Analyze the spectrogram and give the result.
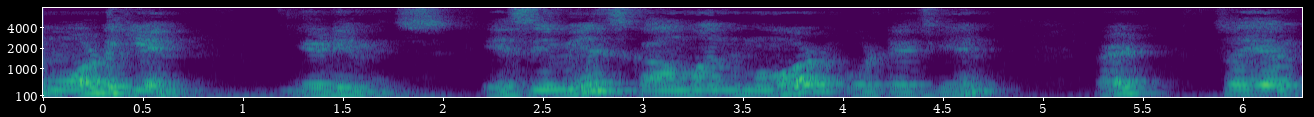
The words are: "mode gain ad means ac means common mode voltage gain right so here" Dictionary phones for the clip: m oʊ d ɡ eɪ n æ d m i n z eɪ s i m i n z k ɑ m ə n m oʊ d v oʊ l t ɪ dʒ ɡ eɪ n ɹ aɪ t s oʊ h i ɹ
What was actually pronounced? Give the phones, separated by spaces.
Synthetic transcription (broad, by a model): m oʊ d ɡ eɪ n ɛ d m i n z eɪ s i m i n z k ɑ m ə n m oʊ d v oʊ t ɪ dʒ ɡ eɪ n ɹ aɪ t s oʊ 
